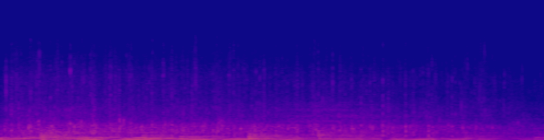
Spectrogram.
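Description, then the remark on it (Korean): An audience at a church worship service claps steadily for several seconds in thanks and glory to God, a dense wash of hand claps over sustained organ or keyboard chords, with no voices speaking. “우리 그런 주님께 감사와 영광의 박수 한 번 더 올려드릴까요?”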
